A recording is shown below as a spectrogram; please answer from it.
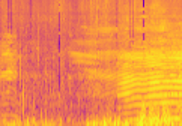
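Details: Dexter cattle, bored of their grazing and excited about fresh grass in the early morning, give a rising, strained moo that builds toward the end over low rumbling and footsteps or handling noise.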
